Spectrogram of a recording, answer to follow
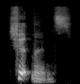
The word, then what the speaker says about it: chitterlings: Chitlins. Now it's spelled like chitterlings, but really when it's pronounced, it's chitlins.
